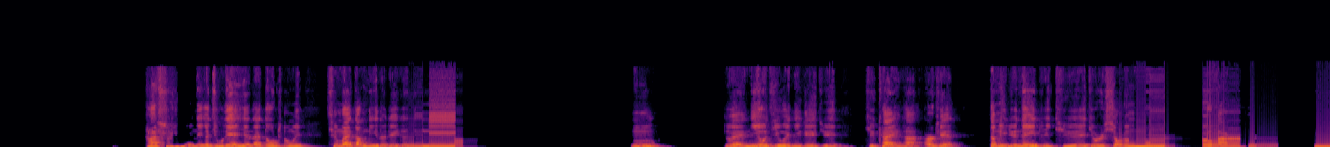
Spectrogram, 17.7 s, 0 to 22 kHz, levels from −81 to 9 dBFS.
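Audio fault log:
5.42–7.56 s and 14.93 s to the end: robotic sound from repeated short buffers. The speech collapses into a rigid metallic buzz at a fixed 66.8 Hz while loosely tracking the words, with most of the real audio missing. This is likely a 15 ms block being replayed whenever fresh audio arrives late.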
